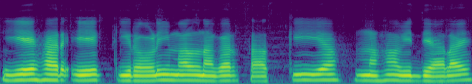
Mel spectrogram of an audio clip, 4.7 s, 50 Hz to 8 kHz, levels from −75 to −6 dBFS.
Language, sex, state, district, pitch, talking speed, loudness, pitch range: Chhattisgarhi, male, Chhattisgarh, Raigarh, 140 Hz, 100 wpm, -17 LUFS, 135-150 Hz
